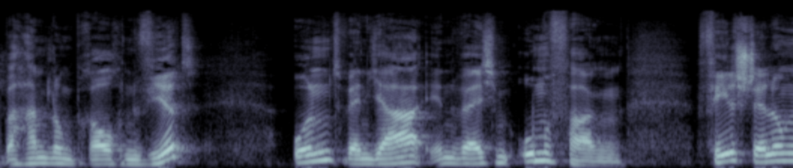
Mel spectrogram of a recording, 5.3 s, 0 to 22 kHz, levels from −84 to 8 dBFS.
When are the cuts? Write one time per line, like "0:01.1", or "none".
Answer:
none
